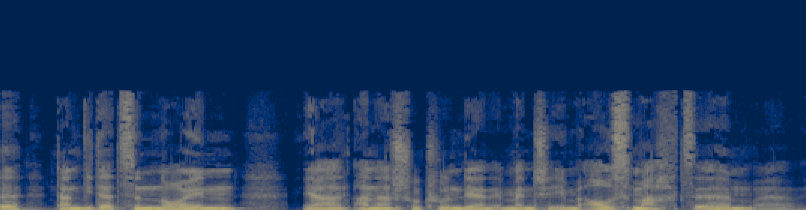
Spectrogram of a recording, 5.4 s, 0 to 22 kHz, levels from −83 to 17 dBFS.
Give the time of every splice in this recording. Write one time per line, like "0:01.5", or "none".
0:02.3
